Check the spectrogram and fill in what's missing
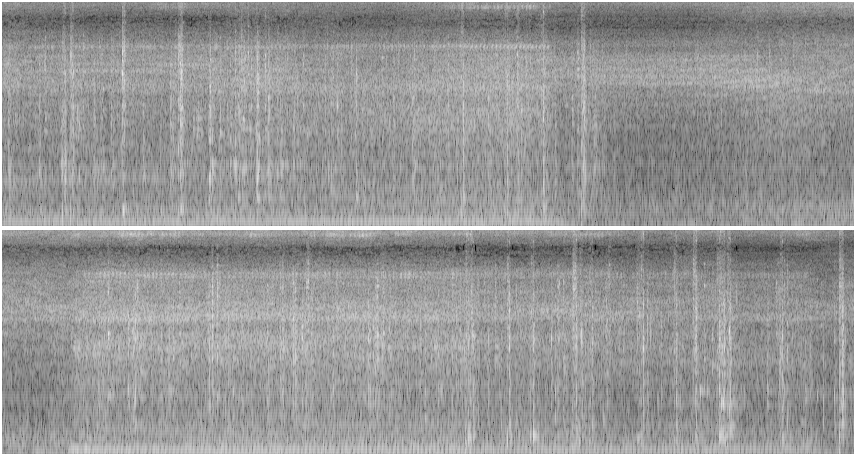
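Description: A used King-Swiftpack counting machine whirs and ticks steadily with rapid mechanical clatter and a low motor hum, goes briefly quieter, then starts up again at full running pace, close and without talk.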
